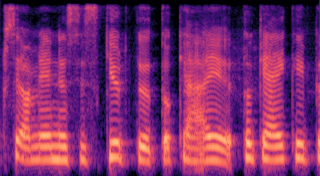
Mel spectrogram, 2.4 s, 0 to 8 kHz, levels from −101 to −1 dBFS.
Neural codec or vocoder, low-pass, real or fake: codec, 44.1 kHz, 7.8 kbps, Pupu-Codec; 7.2 kHz; fake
